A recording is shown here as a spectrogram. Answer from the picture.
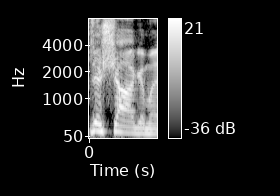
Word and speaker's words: Doshaguma: yeah, it's Doshaguma is how it's pronounced. Yeah. I mistakenly announced it Doshaguma, I think is how I just said it.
